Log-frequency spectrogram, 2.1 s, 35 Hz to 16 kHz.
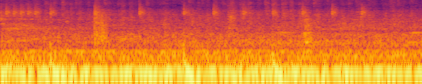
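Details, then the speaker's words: Mom's 1985 Chevy Champion G20 campervan, 350 V8, just fitted new spark plugs and wires after sitting, freezing cold start: low even idle with steady beat, light rattle from hood not closed; started first crank, normal idle. "just happy to hear her start up heck yeah we got spark we got fuel we got air we got power even after sitting there for days she started right up on the first crank it's what we like to hear"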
